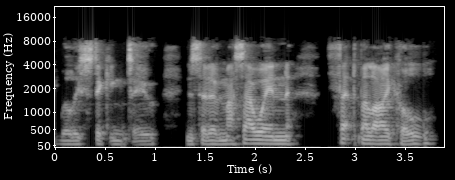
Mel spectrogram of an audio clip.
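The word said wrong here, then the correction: Manasawin Phetmalaikul: I hope I've not butchered that. – Sorry, Phil, can you just say, my headphones cut out a bit. Can you just say that last bit again? – Manasawin Fetmalaikul. Better second time round, I thought, actually.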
